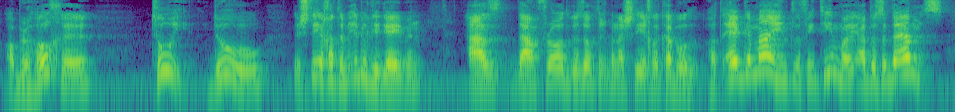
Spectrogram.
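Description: Man teaching Talmud, raised pitch. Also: sing-song, moderate pace. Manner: reasons aloud with rhetorical questions. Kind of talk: Talmud study lecture.

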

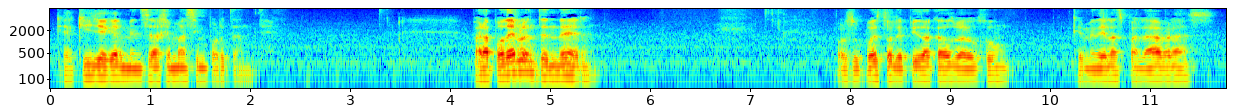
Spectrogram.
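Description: A man, a religious teacher, giving a moralizing sermon and telling a story in a deliberate, storytelling way. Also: fairly low pitch, fairly even intonation, darkish tone, slight background noise.

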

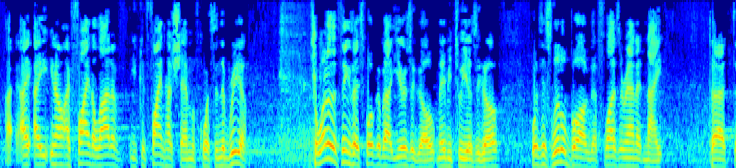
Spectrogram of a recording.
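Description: A rabbi with a slightly high, a little mellow voice gives an informal, emphatic Torah lecture to a roomful of listeners, posing many rhetorical questions. The recording is low quality with slight background noise.

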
